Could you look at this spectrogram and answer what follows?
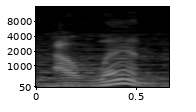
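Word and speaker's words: Alan: Chester Allen Arthur chose to pronounce his middle name with the emphasis on the second syllable. So he was actually Chester Alen Arthur.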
